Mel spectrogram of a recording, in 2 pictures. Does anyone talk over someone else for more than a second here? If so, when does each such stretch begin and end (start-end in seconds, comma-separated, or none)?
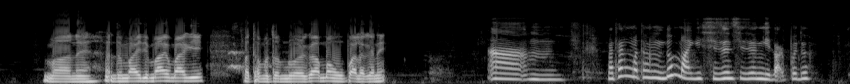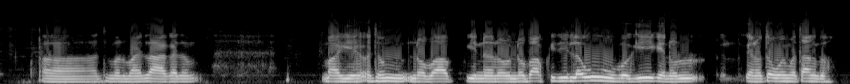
none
